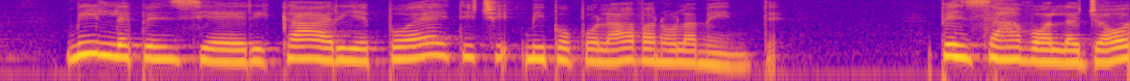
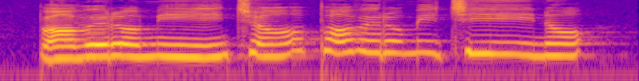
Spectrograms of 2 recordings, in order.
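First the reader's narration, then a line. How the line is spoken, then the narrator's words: Angry nasal shout. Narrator (Italian): gridò tutta irata una vecchia ragazza dalla voce nasale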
